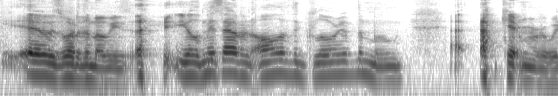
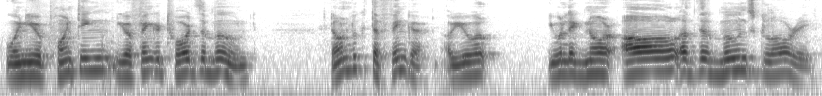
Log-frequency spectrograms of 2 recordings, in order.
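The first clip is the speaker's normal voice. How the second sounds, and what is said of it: Poor Bruce Lee accent impression. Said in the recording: “You do a terrible Bruce Lee ... accent.”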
